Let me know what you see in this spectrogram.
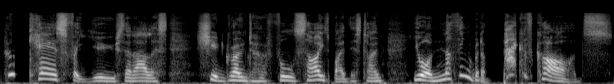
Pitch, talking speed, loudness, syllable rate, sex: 180 Hz, 225 wpm, -21 LUFS, 4.1 syllables/s, male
